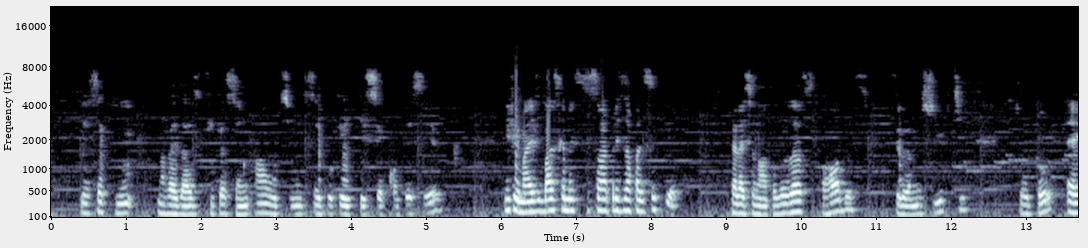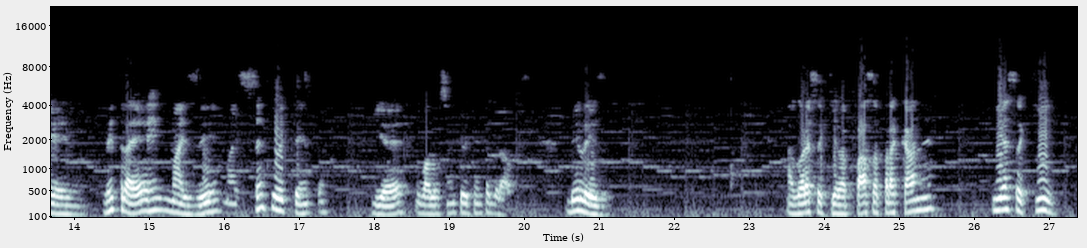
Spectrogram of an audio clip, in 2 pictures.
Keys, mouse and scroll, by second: 0.1 shift+right click, 1.7 click, 2.9-4.5 typing, 6.5-6.8 middle drag, 7.0-7.3 shift+middle drag, 7.5-7.8 middle drag, 8.3 right click, 8.8 middle drag, 9.7 shift+right click, 10.4 shift+right click, 11.5 shift+right click, 14.5 r, 17.8 click, 21.2 right click.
